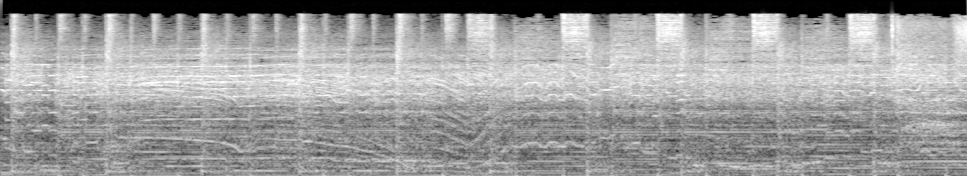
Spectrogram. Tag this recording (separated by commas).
Singing, Punk rock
